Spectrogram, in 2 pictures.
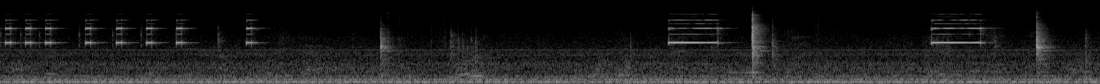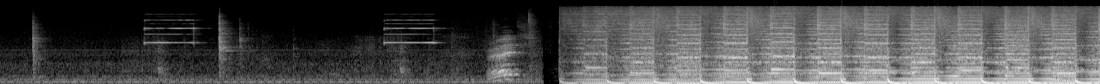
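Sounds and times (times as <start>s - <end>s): steady low hum: 0.0s - 16.5s.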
